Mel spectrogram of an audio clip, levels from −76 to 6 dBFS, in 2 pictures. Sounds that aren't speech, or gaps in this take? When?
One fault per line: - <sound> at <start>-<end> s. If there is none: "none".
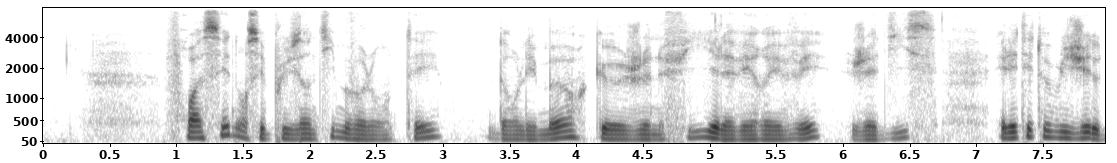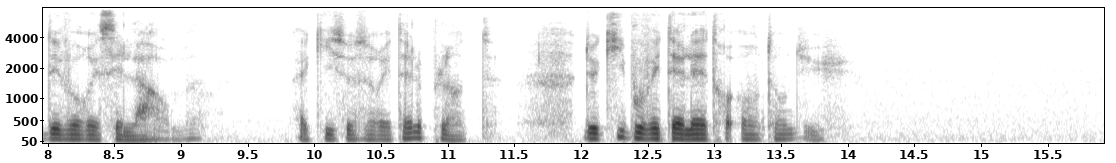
none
